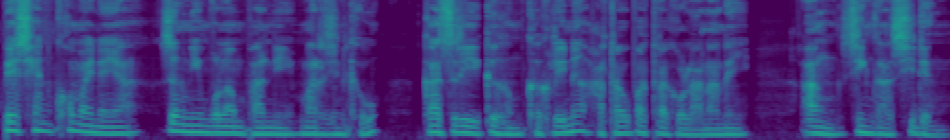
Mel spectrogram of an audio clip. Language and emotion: Bodo, fearful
